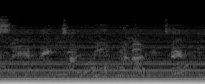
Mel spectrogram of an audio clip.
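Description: Steady electrical mains hum: a low, unchanging drone with a ladder of overtones above it.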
